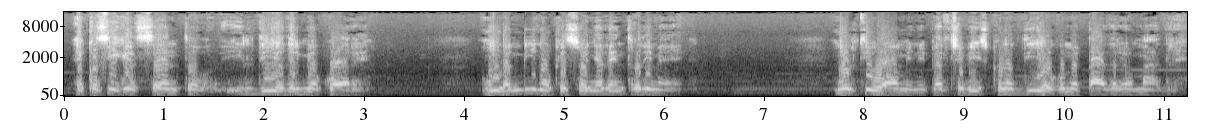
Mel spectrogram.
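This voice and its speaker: A man gives a theatrical poetry reading at a medium pitch. His delivery is solemn and expressive, swelling through the phrases, with music playing behind him. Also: slow pace, low-quality recording. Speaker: poetry reciter.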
